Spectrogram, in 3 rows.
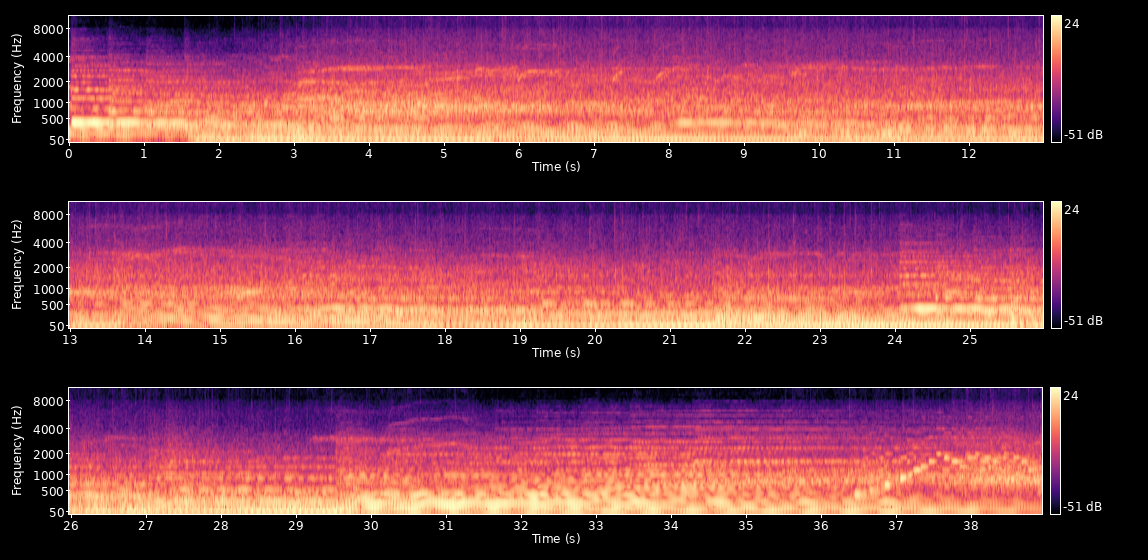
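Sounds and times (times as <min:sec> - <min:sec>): slow band intro music: 0:00.0 - 0:38.9
crowd cheering: 0:01.0 - 0:32.1, 0:34.5 - 0:38.9.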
